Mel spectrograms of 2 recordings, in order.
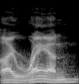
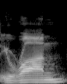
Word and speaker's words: Iran: It's not Iran. It's Iran.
